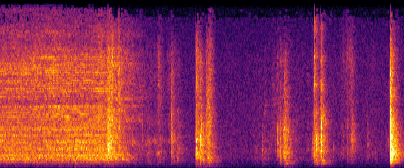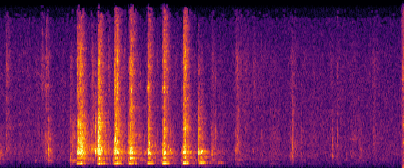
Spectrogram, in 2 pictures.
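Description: Heat gun blowing faintly and stopping about two seconds in, followed by a few scattered clicks. Past the middle comes a run of about a dozen quick ratcheting clicks with a faint squeak as a quick-grip bar clamp is pumped tight on the Kydex press.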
